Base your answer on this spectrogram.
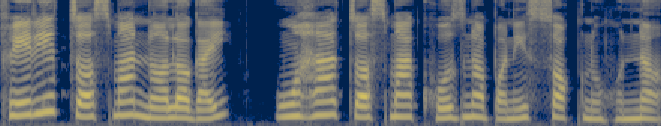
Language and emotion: Nepali, neutral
